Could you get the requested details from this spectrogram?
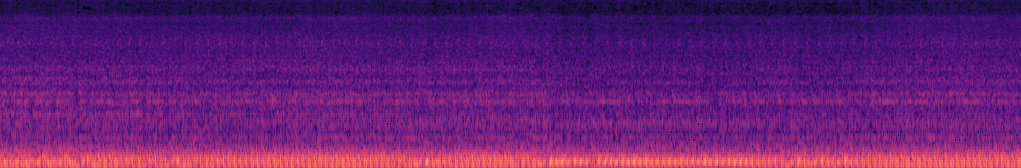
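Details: BSA twin, first start after engine rebuild: steady, even low thump at idle with no knocks or rattles; good oil return, oil light out, charging fine.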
